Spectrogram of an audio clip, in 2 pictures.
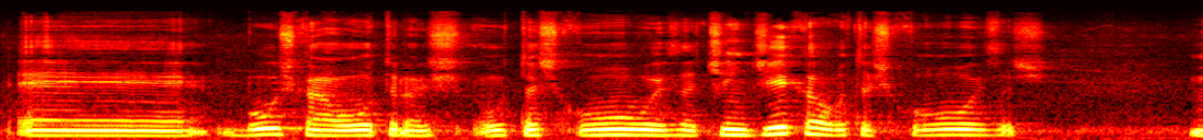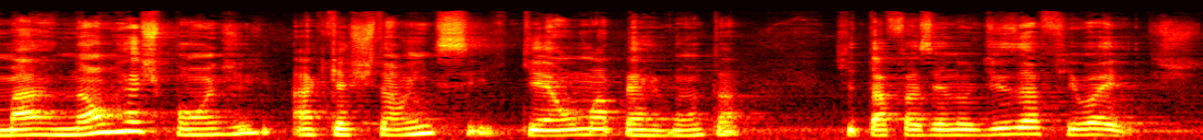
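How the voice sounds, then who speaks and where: A man's voice: on the high side, fairly even intonation, unhurried, warm tone. A man, giving a direct, instructive video lesson to the viewer. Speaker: religious teacher.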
